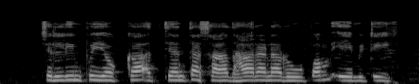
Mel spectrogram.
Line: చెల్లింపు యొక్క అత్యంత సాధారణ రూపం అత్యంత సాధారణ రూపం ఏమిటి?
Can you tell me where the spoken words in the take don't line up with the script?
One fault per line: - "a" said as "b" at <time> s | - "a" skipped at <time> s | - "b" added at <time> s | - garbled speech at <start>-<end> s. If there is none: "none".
- "అత్యంత సాధారణ రూపం" skipped at 3.3 s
